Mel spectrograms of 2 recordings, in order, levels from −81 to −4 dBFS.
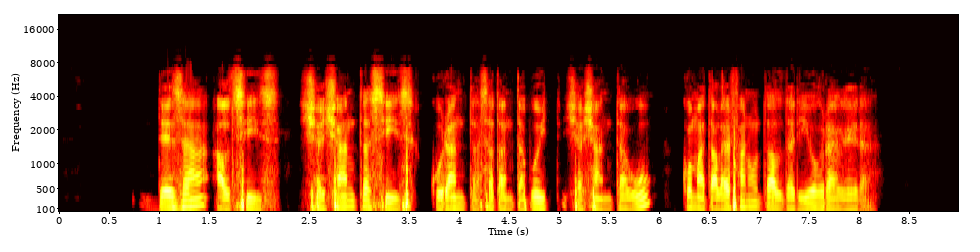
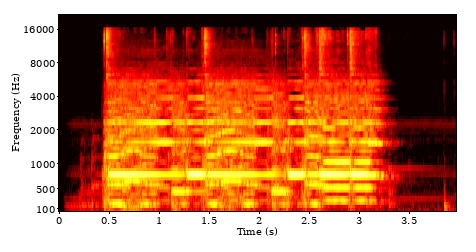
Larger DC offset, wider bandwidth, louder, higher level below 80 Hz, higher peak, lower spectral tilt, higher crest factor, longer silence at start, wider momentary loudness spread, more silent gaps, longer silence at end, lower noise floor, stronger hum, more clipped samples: neither; second, 9.4 kHz vs 17 kHz; second, -18 LUFS vs -15 LUFS; first, -44 dBFS vs -58 dBFS; about the same, 0 dBFS vs -2 dBFS; first, -5 dB/octave vs -2.5 dB/octave; about the same, 18 dB vs 14 dB; first, 1 s vs 0.45 s; about the same, 8 LU vs 6 LU; neither; first, 0.85 s vs 0.1 s; first, -86 dBFS vs -54 dBFS; neither; neither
